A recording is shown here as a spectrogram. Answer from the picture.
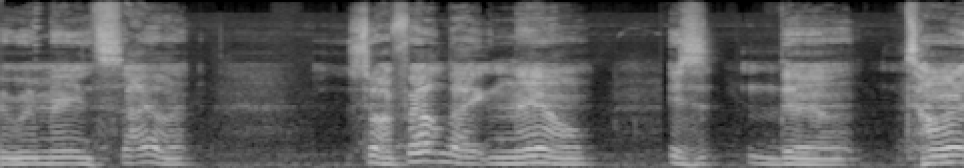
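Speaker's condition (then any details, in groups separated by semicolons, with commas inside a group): ALS; slurred speech early sign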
